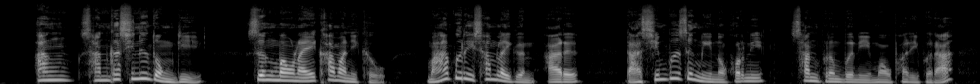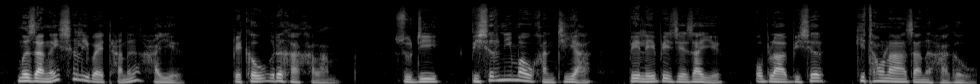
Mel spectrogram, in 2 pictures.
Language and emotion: Bodo, fearful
